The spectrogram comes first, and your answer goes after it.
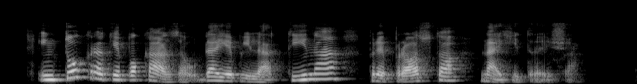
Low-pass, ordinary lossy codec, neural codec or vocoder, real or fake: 7.2 kHz; none; autoencoder, 48 kHz, 128 numbers a frame, DAC-VAE, trained on Japanese speech; fake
